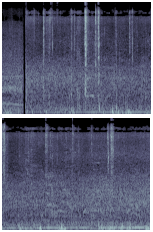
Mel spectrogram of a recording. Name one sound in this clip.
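Footsteps patter on a pavement.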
